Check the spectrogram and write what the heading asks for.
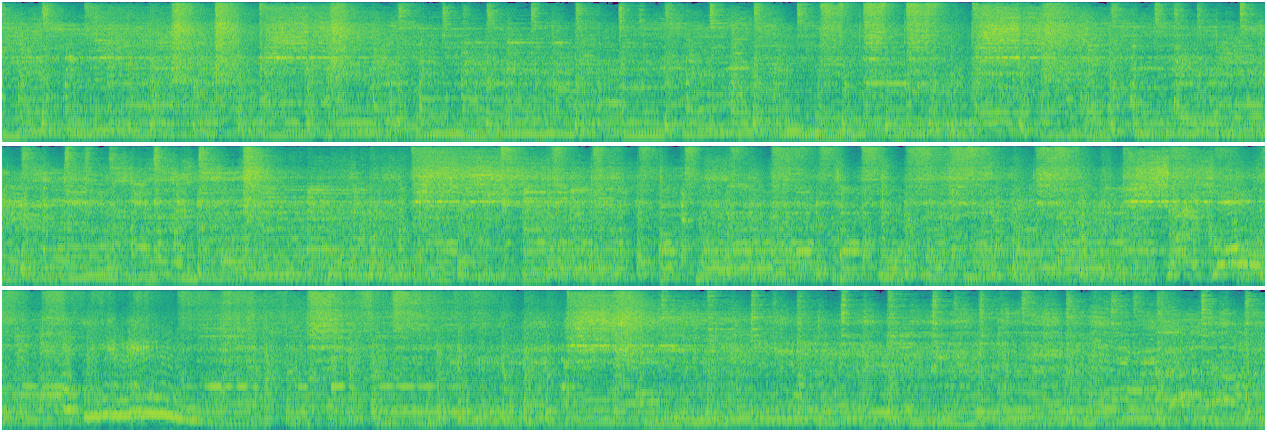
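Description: Live zydeco band playing: accordion, electric guitar and drum kit, loud and steady, with a sliding note about two-thirds of the way through.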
